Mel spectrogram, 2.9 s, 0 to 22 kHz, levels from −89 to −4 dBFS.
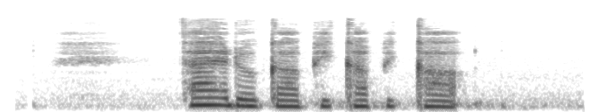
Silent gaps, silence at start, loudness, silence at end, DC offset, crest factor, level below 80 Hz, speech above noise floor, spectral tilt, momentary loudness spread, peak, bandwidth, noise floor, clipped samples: none; 0.4 s; -31 LUFS; 0.65 s; under 0.1%; 22 dB; -80 dBFS; 28 dB; -4.5 dB/octave; 8 LU; -12 dBFS; 11.5 kHz; -59 dBFS; under 0.1%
